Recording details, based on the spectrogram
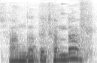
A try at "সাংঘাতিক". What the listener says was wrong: সাংঘাতে না ঠান্ডা, সাংঘাতিক।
